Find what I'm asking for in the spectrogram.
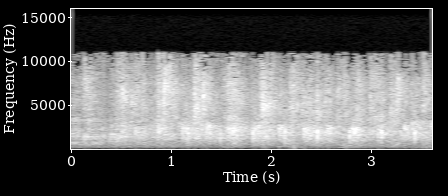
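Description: A crowd claps steadily throughout, a dense, sustained wash of applause with scattered sharper claps popping out, moderately loud, no talking over it.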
